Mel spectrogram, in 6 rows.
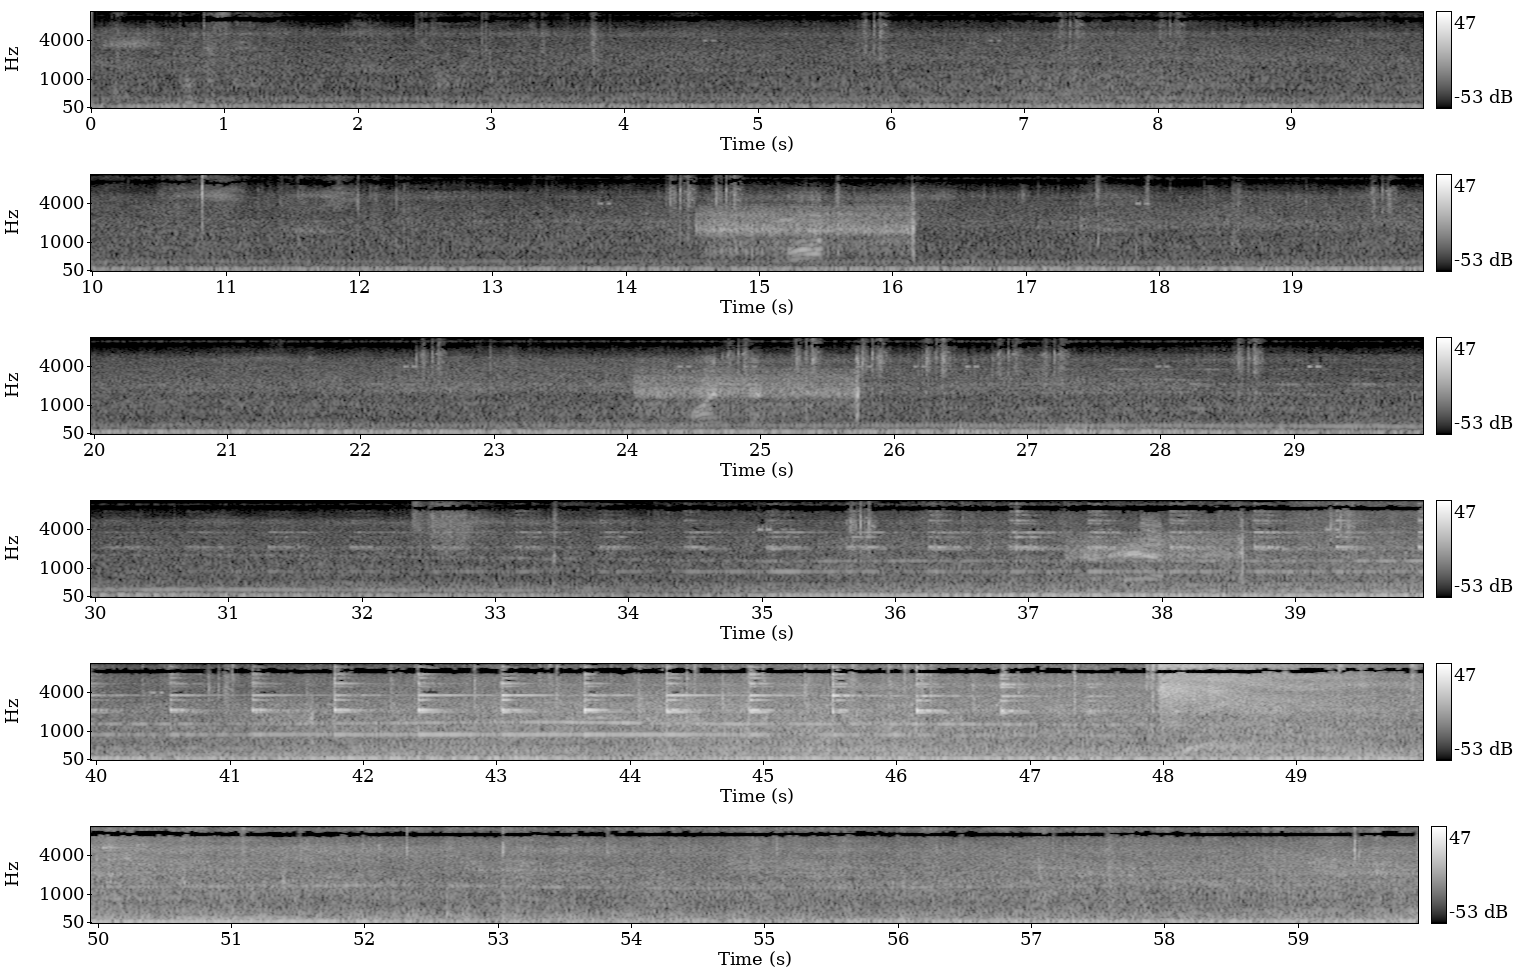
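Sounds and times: diesel locomotive engine rumble: 0.0s - 59.9s.

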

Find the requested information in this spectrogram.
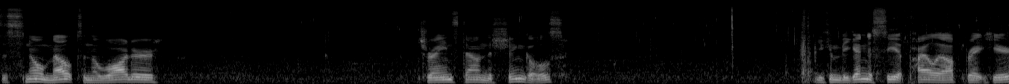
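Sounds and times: water trickling onto shingles: 0.0s - 10.0s.

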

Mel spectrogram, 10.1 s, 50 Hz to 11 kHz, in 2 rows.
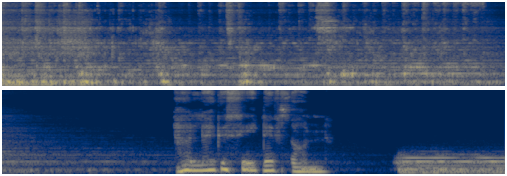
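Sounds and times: trailer music: 0.0s - 6.7s, 9.0s - 10.0s.

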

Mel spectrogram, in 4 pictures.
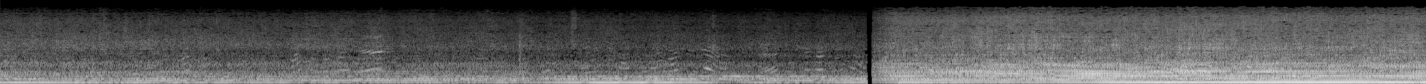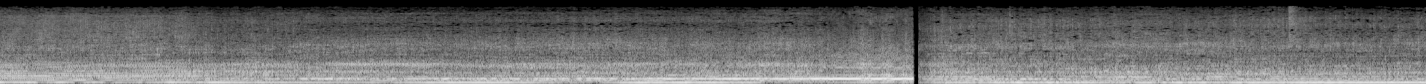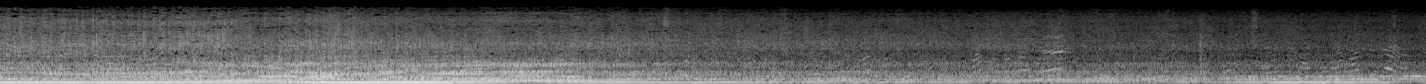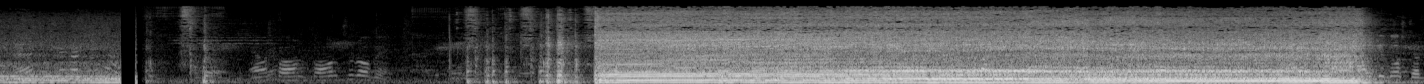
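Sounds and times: pulse-jet fogging machine drone: 0.0s - 44.0s.

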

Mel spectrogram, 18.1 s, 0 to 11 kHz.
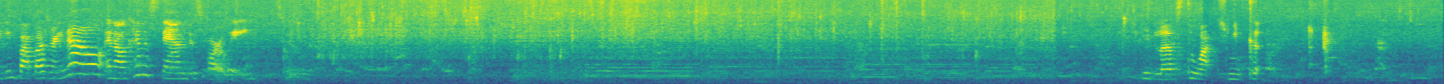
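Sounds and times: potatoes sizzling in a pan: 0.0s - 18.0s.

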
